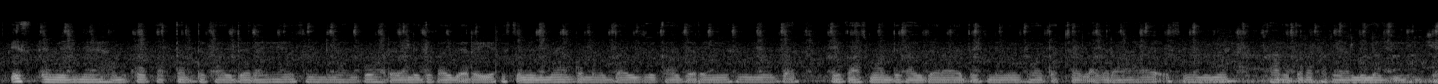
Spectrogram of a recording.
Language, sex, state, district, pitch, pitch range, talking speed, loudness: Hindi, male, Chhattisgarh, Sarguja, 105 Hz, 105-110 Hz, 210 wpm, -35 LUFS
